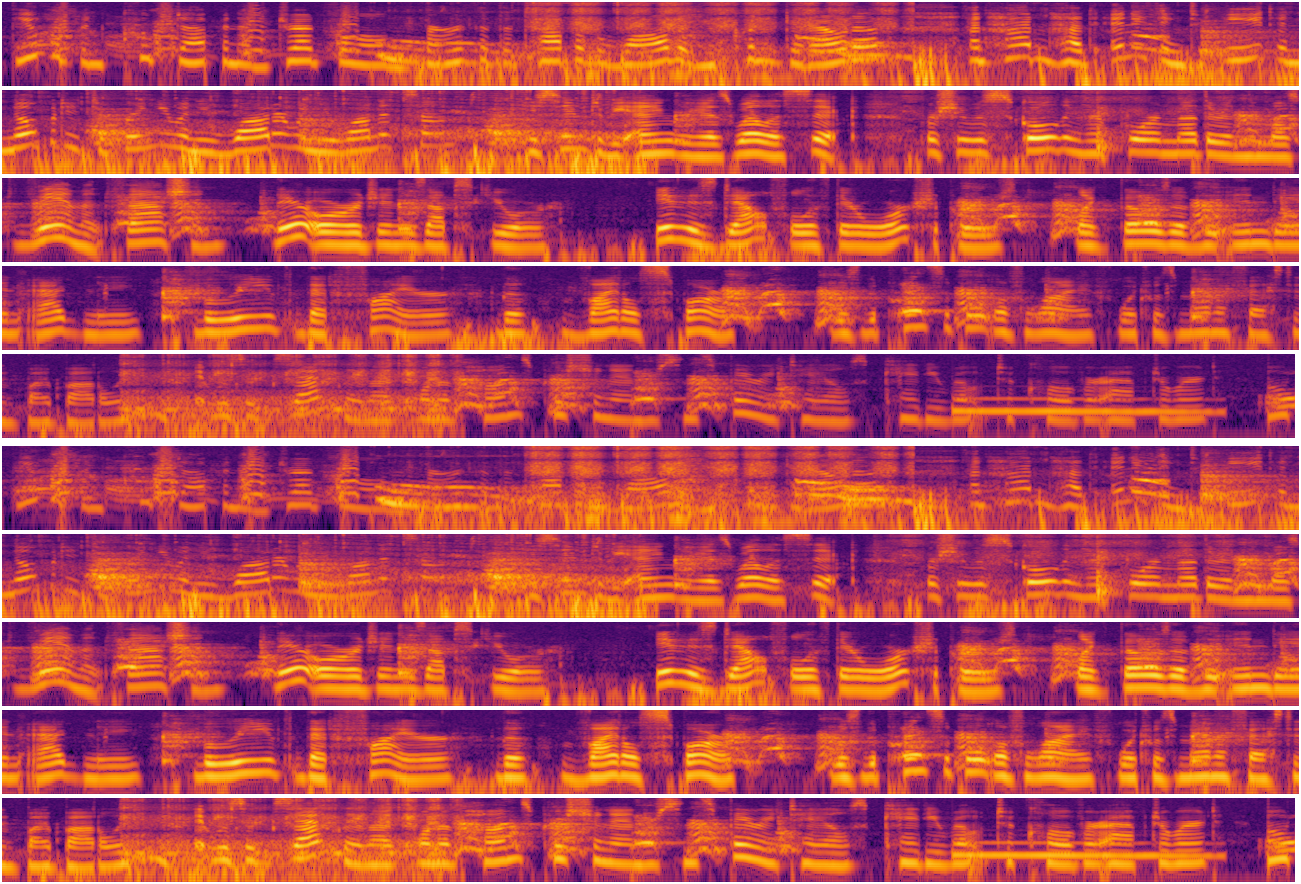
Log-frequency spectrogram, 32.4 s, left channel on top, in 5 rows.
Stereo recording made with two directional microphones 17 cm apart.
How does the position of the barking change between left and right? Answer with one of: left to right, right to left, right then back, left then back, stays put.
left then back.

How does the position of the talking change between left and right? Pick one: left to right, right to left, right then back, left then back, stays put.
left to right.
